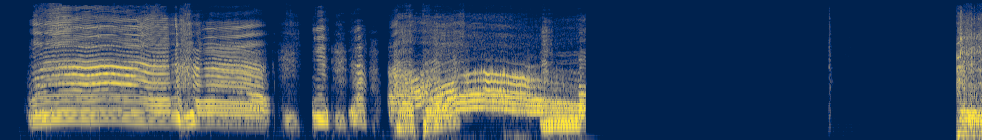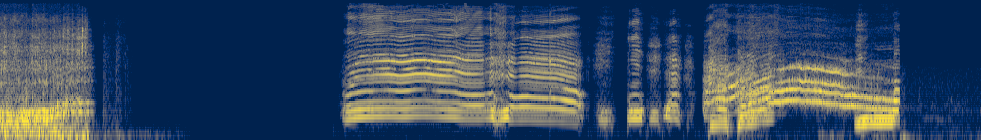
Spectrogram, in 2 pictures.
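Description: Loud wailing cries in long bursts with pauses, from a cartoon soundtrack; acted crying rather than a real infant.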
